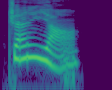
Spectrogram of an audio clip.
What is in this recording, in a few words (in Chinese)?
"瞻仰", Chinese; zhān yǎng; to revere; to admire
